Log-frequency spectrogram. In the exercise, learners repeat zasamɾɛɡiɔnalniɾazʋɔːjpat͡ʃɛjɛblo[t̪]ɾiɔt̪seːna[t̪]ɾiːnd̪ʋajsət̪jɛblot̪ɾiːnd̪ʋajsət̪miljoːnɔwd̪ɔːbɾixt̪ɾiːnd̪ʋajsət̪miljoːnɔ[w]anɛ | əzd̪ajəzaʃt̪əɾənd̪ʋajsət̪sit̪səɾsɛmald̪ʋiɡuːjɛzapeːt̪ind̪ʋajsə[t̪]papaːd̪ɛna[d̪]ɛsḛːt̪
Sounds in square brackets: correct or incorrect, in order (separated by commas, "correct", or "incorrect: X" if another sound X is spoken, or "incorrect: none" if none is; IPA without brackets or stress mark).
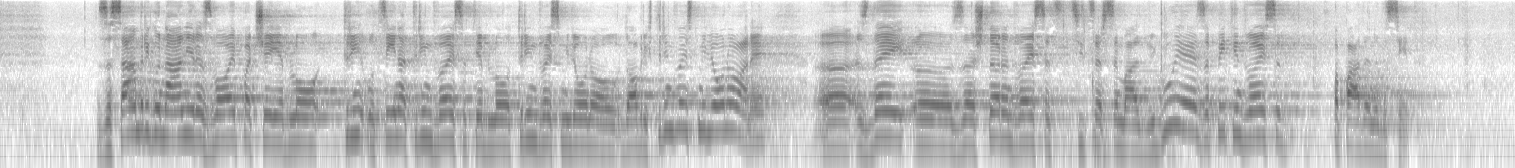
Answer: correct, correct, correct, correct, correct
